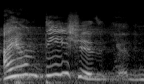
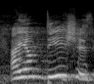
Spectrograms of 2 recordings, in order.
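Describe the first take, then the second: First: Very slow and higher, spelling it out word by word; slow, drawn-out repetition. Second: A louder, higher insistence on the wrong phrase; insisting loudly. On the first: To her puzzled adoptive father, drawn out slowly. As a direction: stretch every word so they finally get it. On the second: To her adoptive family, repeating her mistake, loud and insistent. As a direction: push the broken English harder so they understand. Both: Retold or imitated.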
